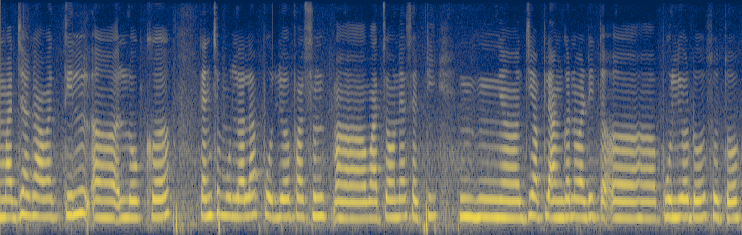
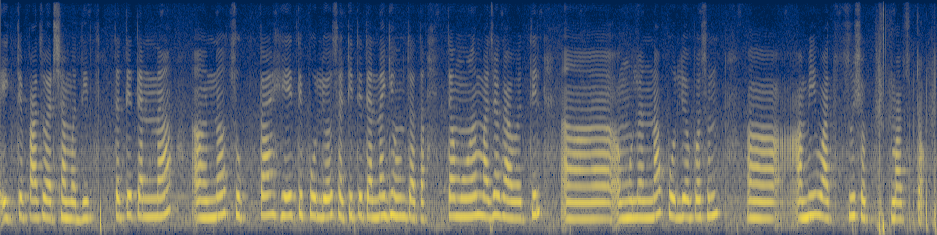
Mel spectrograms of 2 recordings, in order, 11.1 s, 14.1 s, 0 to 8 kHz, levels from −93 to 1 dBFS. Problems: constant background noise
